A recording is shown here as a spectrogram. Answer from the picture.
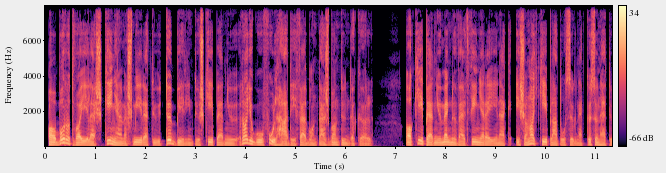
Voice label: corporate hungarian male

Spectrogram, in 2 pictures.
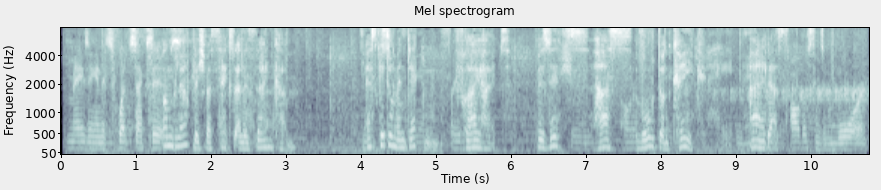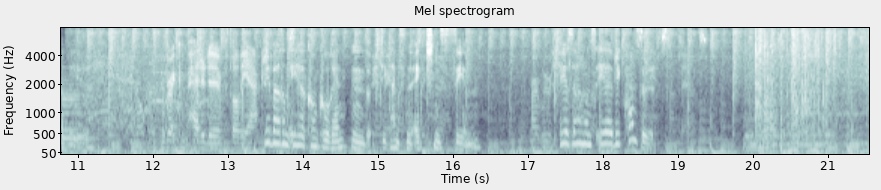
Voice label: voice over; rtl; 10 jahre brangelina angelina jolie

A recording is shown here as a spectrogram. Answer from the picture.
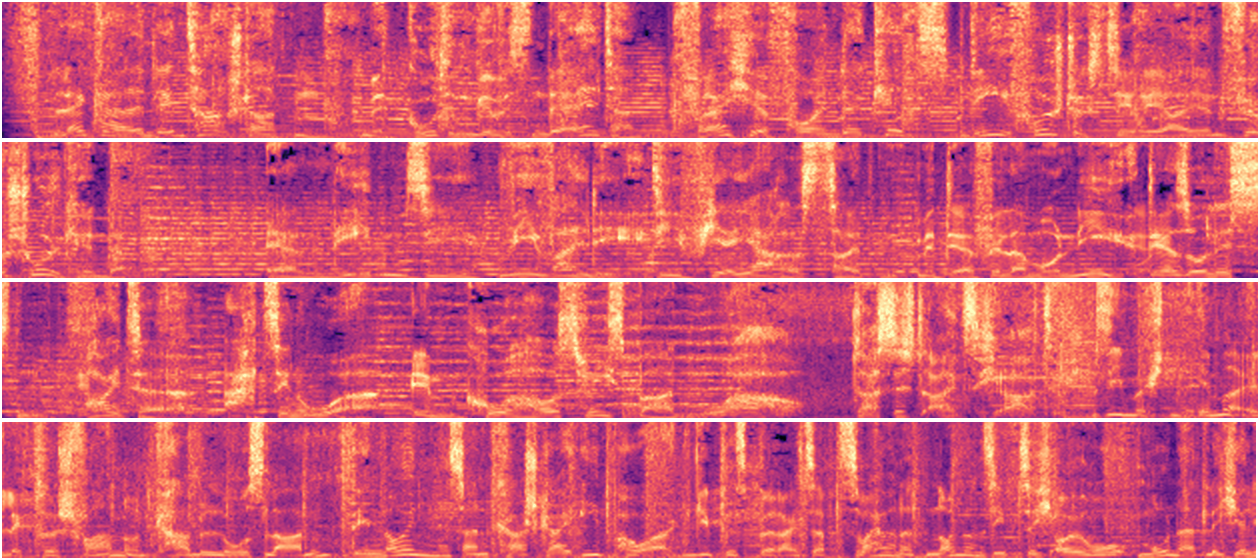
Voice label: sprecherdemo commercials; Sprecher in Leipzig; Muttersprache Deutsch

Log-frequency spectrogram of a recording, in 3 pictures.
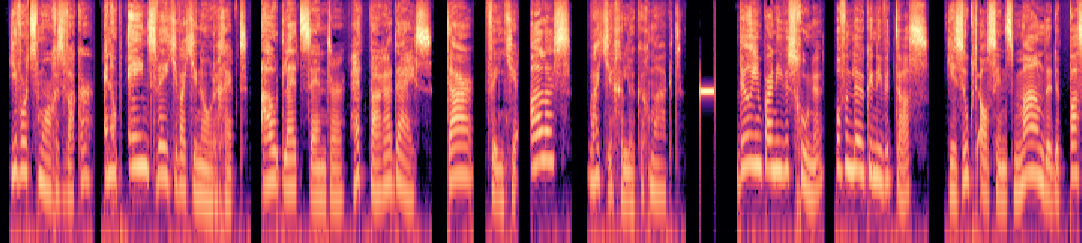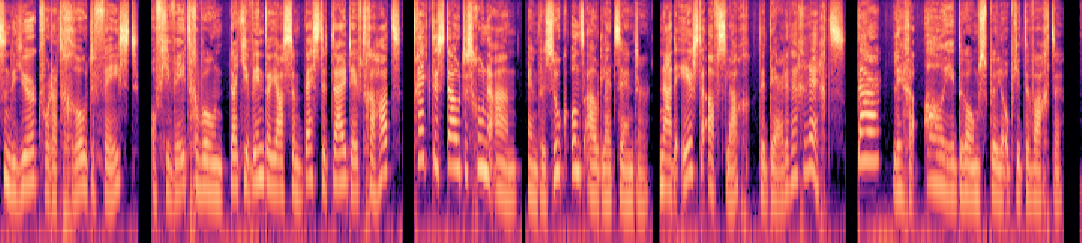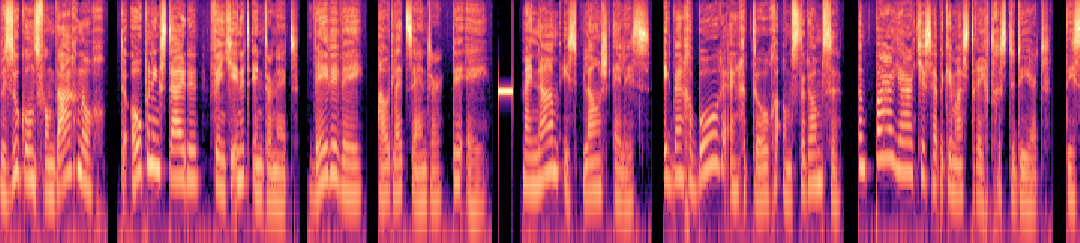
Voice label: casting dutch voice artist

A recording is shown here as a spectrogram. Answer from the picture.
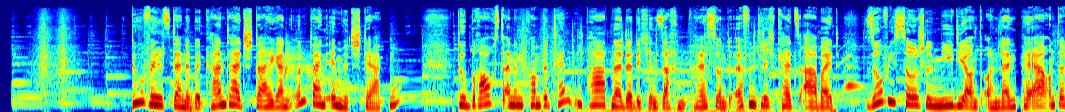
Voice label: imagefilm snippet; Berlin; Muttersprache Deutsch

